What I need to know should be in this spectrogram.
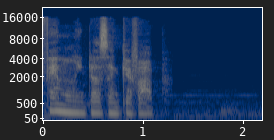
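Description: A woman speaks softly and warmly.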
